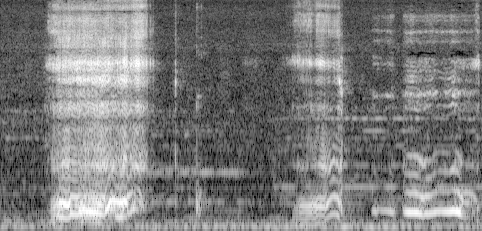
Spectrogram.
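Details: Exaggerated, wavering, droning comic snoring from a film or TV scene, with faint music in the background: snoring.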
